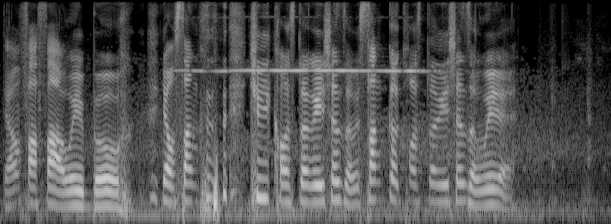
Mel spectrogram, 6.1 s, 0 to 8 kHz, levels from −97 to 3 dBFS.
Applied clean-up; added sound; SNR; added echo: none; Squeak / Vehicle; 10 dB; none.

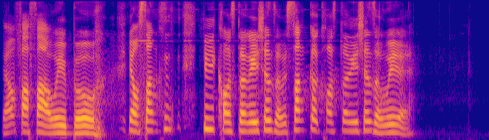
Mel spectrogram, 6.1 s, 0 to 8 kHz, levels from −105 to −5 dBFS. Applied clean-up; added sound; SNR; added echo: neural mask model DeepFilterNet 3.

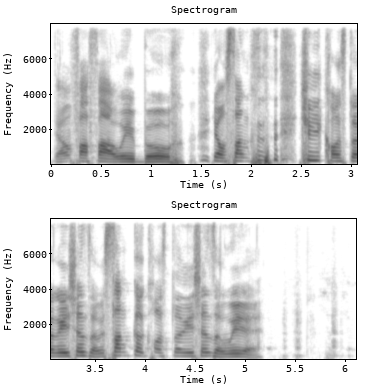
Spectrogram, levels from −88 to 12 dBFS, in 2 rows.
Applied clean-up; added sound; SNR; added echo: none; none; none; none.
